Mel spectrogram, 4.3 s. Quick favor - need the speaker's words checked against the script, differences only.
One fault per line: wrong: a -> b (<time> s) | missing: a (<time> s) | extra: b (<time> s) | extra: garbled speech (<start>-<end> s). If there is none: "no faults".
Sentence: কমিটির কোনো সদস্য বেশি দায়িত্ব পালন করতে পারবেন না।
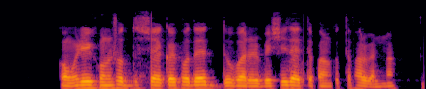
extra: একই পদে দুবারের (1.6 s)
